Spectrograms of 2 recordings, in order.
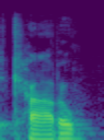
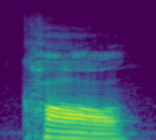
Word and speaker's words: Carl: sorry car Carl Carl with my accent I say Carl I hit that R and then go out to the L whereas you say properly call call call I don't speak properly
